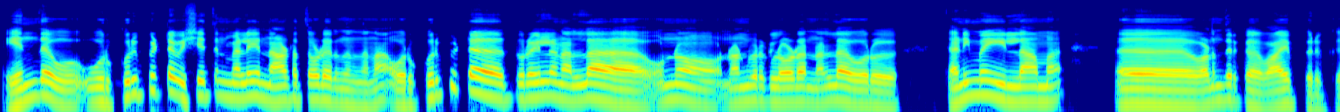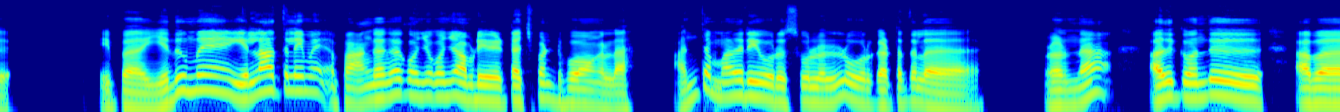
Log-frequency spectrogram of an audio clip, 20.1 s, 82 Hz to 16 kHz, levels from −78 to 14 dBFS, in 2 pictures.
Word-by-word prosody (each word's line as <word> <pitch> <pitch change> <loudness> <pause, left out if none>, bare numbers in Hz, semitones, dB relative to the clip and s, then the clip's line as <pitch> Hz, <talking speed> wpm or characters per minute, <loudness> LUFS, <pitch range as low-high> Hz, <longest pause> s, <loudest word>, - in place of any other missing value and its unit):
எந்த 165 +8 -2 0.2
ஒ - - -1 0.2
ஒரு 135 -1 -1
குறிப்பிட்ட 195 +4 -1
விஷயத்தின் 175 +3 -5
மேலயே 170 +2 +2
நாட்டத்தோடு 150 +2 +1
இருந்திருந்தேன்னா, 120 -3 -4
ஒரு 115 -1 -2
குறிப்பிட்ட 190 - -2 0.3
துறையில 165 +2 +1
நல்லா 150 +2 +4 0.5
இன்னும், 145 -4 0 0.2
நண்பர்களோடு, 135 0 +1
நல்ல 140 +3 0 0.2
ஒரு 115 -1 0 0.5
தனிமை 185 +3 +1
இல்லாம 135 0 +1 0.6
அ - - +3 0.5
வளர்ந்திருக்க 140 +2 -1
வாய்ப்பு 120 +2 0
இருக்கு. 80 -4 -10 0.8
இப்ப, 110 +2 -5 0.3
எதுவுமே 230 - -1 0.3
எல்லாத்துலயுமே, 225 +3 +1
இப்ப 135 - -8
அங்கங்கே 160 +8 0
கொஞ்சம், 175 -1 -3
கொஞ்சம் 170 0 +1
அப்டியே 145 -2 +2
டச் 145 - +1
பண்ணிட்டு 155 -6 -6
போவாங்கல்ல, 115 -5 0 0.5
அந்த 160 +7 -4
மாதிரி 180 +1 +1
ஒரு 140 - 0
சூழல் 135 -1 -2 0.2
ஒரு 125 -2 -4
கட்டத்துல 125 +1 -1 0.9
வளர்ந்தேன். 120 - -1 0.4
அதுக்கு 165 +3 +2
வந்து 185 +4 0 0.6
அப்ப 130 0 +3
145 Hz, 130 wpm, -22 LUFS, 130-175 Hz, 0.9 s, நல்லா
